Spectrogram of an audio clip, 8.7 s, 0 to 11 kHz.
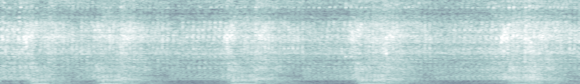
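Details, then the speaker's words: Land Rover Series 3 diesel, project vehicle, just fired for the first time after starter solenoid fix and stop adjustment: lumpy idle swelling and dipping about every two seconds, not yet smooth; spill pipes, washers and glow plugs seen leaking. "look well yeah she's up and running look at that"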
